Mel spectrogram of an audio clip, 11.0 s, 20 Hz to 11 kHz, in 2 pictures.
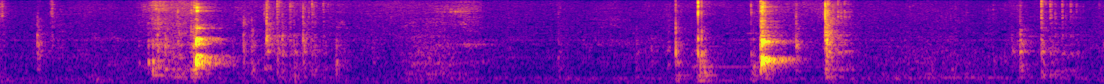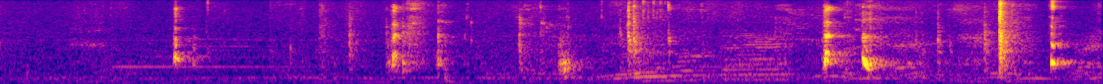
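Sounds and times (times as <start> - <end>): hiccups: 0.8 - 1.2, 3.8 - 4.1, 6.4 - 6.6, 7.4 - 7.9, 9.6 - 10.1, 10.8 - 11.0.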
